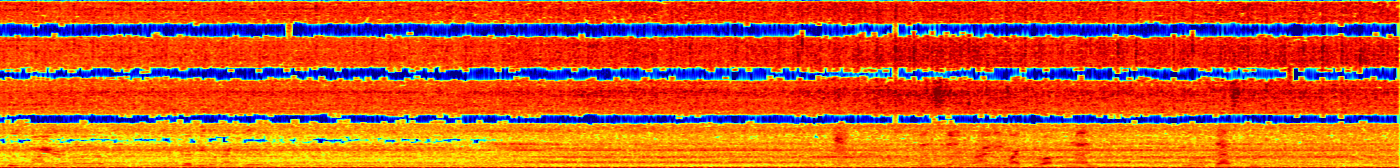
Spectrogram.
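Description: Chevrolet Camaro engine idling steadily, a loud even low drone.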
